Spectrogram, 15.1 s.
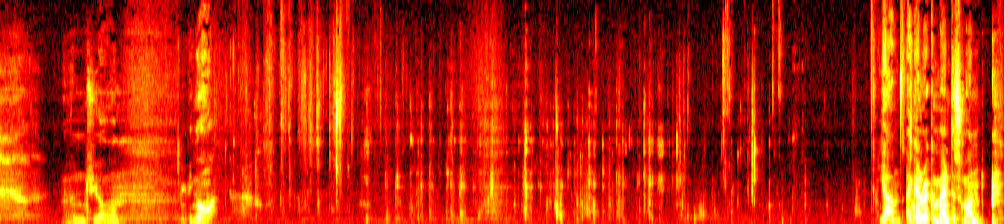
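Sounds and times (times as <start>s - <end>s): person chewing: 3.3s - 13.2s.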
